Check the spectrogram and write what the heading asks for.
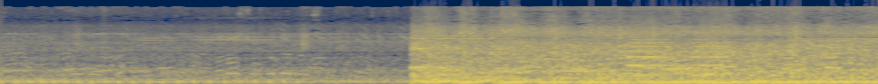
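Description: Street sound at a rally: voices and vehicle traffic. About three seconds in it jumps suddenly to a much louder passage with a deep steady hum under it.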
